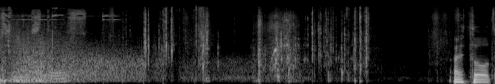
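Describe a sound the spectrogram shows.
Gunshots crack and echo sharply.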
